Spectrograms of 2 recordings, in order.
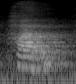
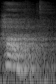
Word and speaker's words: Har: Har, H-A-R, har.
